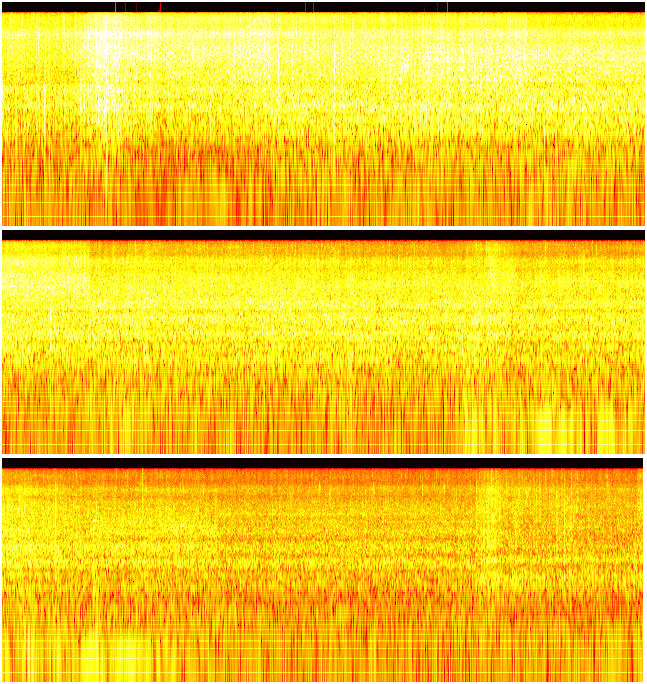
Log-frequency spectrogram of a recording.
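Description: Seaweed-wrapped tofu sizzling in a frying pan. The sizzle flares up about a second and a half in, then fades gradually as the tofu braises down in its sauce.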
